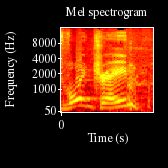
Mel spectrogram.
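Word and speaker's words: Voidtrain: Plan B, Terraform, Phantom Brigade, My Dream Setup, Sons of Valhalla, Voltrain. That's Void Train. I said it right the first time.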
